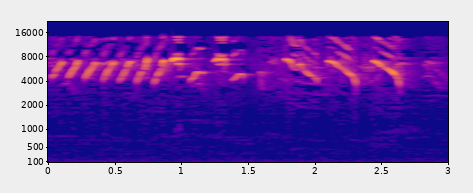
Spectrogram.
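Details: Vigorous 'nembak' singing by an Oriental white-eye: a quick string of about eight identical high chirps, then swooping and downslurred whistles that rise and fall, with a low murmur behind.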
